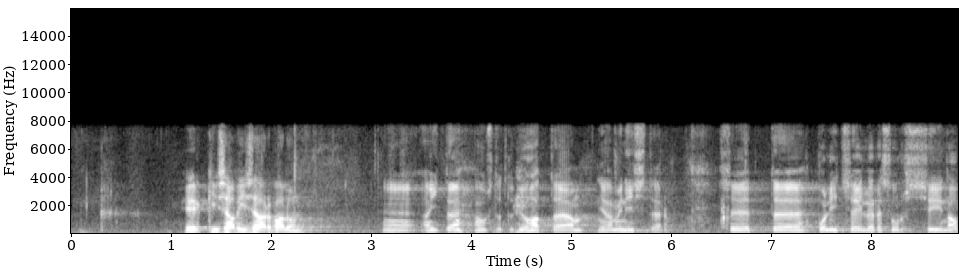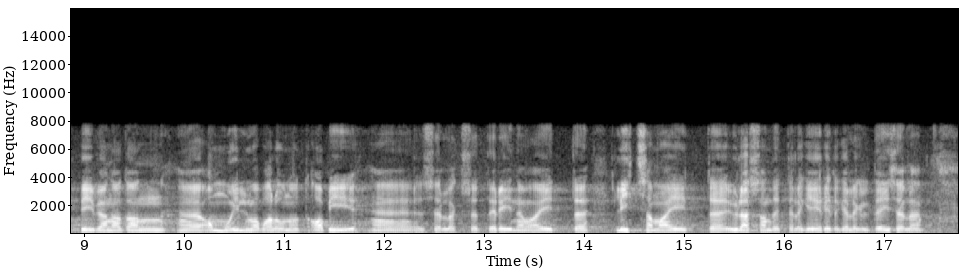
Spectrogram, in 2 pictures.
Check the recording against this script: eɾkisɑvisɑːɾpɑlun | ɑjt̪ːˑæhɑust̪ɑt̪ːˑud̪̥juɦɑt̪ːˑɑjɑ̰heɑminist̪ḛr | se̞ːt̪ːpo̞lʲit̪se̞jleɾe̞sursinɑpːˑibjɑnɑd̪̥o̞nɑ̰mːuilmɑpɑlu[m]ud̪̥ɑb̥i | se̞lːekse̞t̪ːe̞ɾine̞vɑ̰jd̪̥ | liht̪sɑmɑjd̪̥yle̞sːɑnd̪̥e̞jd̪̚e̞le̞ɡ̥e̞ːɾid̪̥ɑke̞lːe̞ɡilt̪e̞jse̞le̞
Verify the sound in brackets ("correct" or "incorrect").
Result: incorrect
